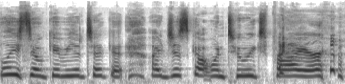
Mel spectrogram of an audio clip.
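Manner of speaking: play-acted crying in a high, tearful voice. Retelling what you said to the officer who pulled you over, retelling tearful pleading. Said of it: "So I'm crying and I say to the officer".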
